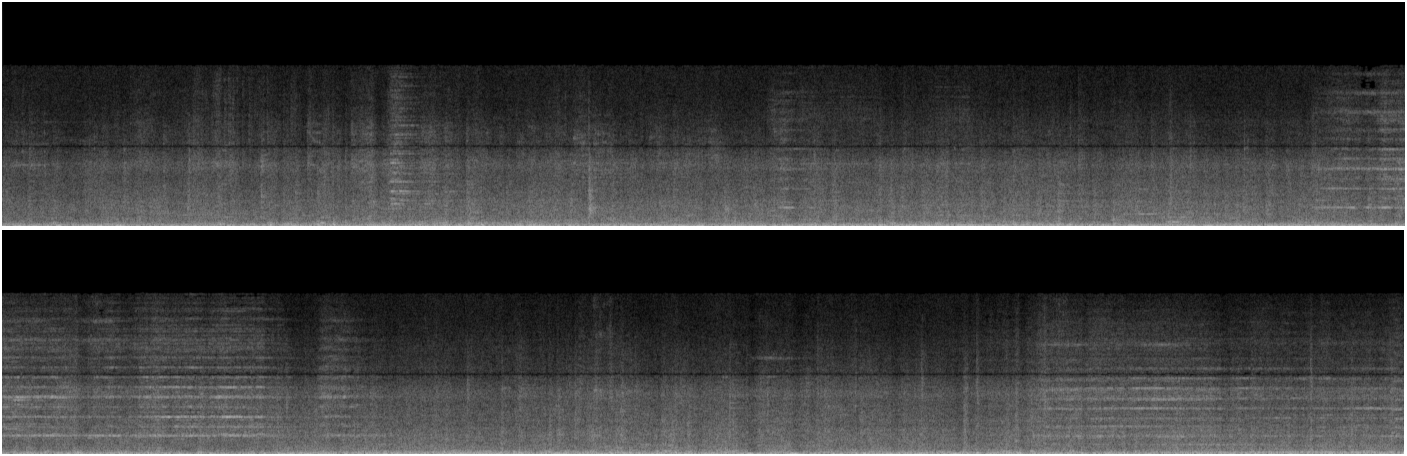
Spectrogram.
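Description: Freight train of covered hopper cars rolling past, its wheels rumbling steadily on the rails. A high metallic squeal from the wheels rises over the rumble for a few seconds around the middle and again near the end.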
